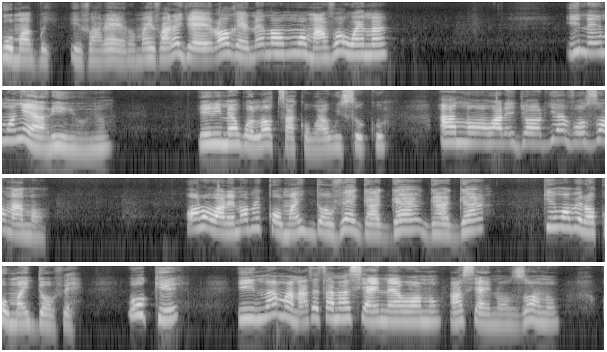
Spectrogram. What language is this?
Isoko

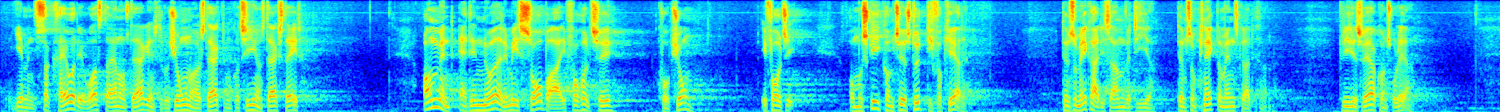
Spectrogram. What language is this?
Danish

